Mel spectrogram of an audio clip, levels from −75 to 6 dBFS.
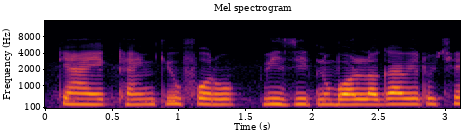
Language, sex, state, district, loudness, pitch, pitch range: Gujarati, female, Gujarat, Valsad, -17 LUFS, 230 Hz, 220-230 Hz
